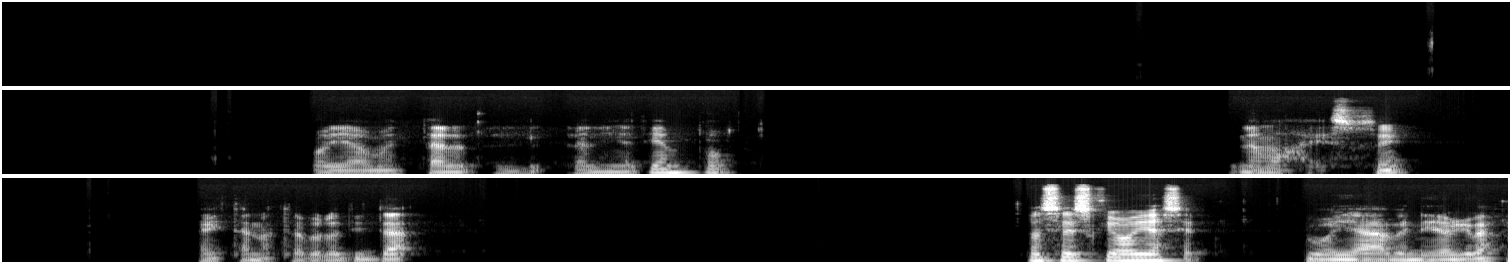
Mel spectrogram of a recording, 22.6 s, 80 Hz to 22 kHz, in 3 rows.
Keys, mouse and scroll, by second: 1.0-1.8 drag, 1.8 g, 6.2-7.0 drag, 7.0 space, 8.4 space, 9.7-11.0 drag, 11.0 space, 17.2 click, 19.0 click, 19.8 Escape, 21.0-22.6 drag.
